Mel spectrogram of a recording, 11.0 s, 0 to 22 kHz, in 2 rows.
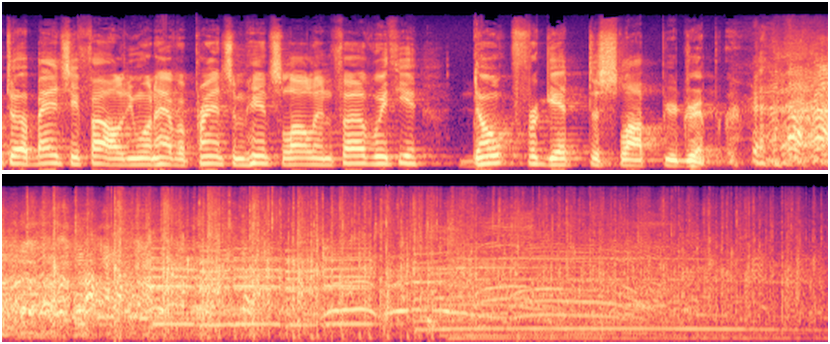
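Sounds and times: audience applause: 5.4s - 11.0s
held musical note: 8.2s - 11.0s.

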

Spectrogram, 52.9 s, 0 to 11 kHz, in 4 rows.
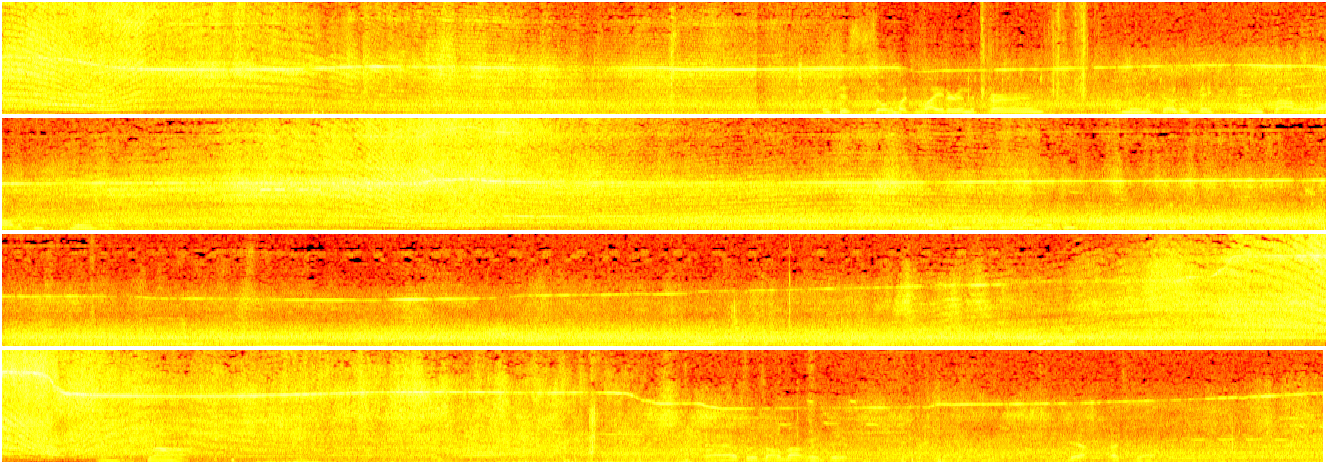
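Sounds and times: high-pitched fan whine: 0.0s - 52.9s.

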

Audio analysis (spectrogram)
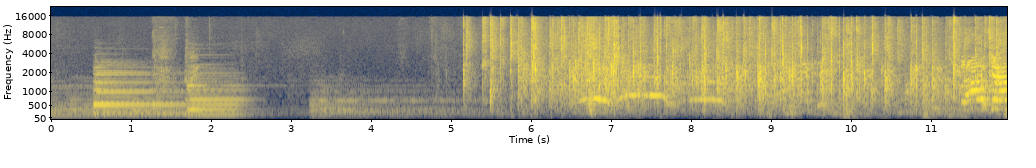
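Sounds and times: audience applauding: 5.1s - 11.9s.

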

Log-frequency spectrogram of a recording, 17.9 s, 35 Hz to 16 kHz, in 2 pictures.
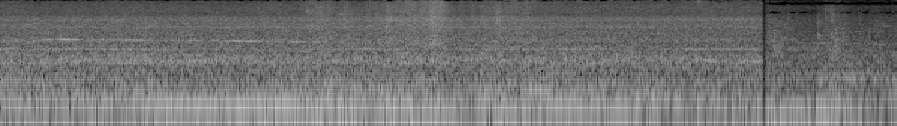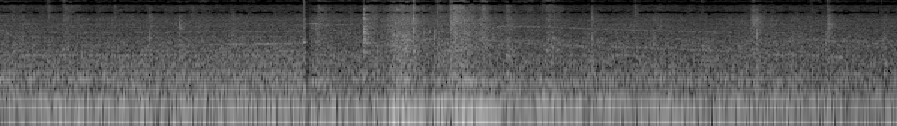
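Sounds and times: bus engine drone: 0.0s - 17.9s.

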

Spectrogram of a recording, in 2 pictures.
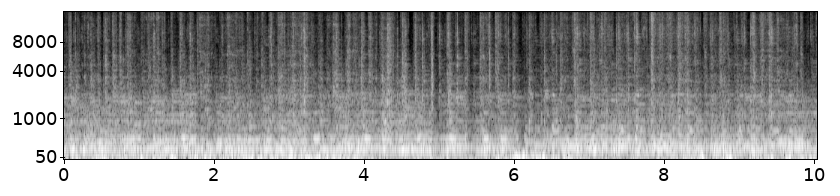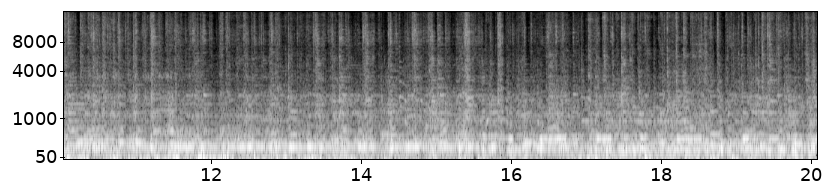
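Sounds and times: plucked guitar music: 0.0s - 20.0s.

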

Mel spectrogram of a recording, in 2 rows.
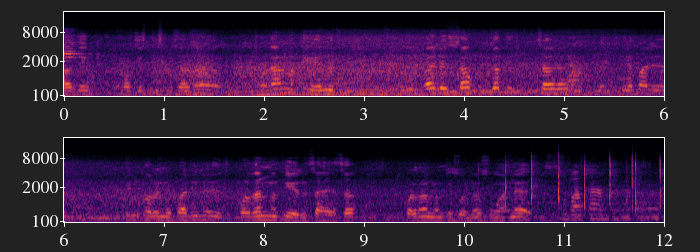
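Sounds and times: men talking: 0.0s - 11.0s
road traffic: 0.0s - 12.0s.

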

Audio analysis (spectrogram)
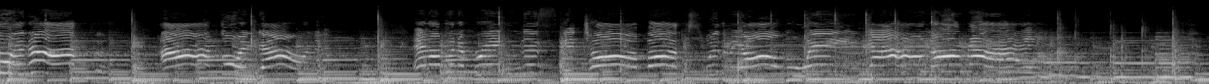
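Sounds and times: cigar box guitar: 0.0s - 12.0s
electric guitar: 0.0s - 12.0s
woman singing blues: 0.0s - 12.0s.

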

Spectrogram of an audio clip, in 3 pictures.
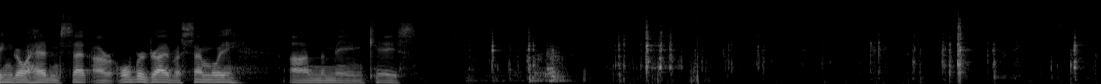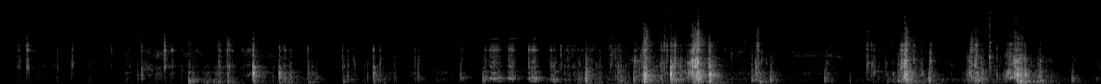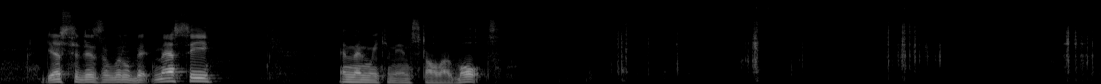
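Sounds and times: metal knocks clicks and scrapes: 4.6s - 18.8s, 19.7s - 21.8s.

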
